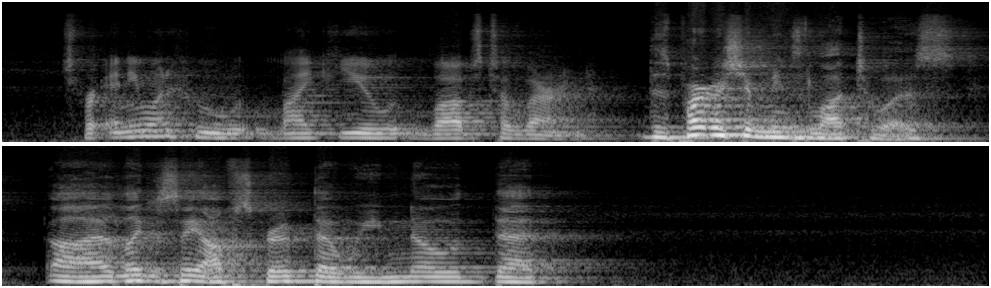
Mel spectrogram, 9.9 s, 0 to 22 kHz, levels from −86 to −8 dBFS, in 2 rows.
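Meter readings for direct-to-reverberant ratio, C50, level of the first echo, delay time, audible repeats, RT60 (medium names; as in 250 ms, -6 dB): 7.0 dB, 9.5 dB, -17.5 dB, 121 ms, 1, 1.1 s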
